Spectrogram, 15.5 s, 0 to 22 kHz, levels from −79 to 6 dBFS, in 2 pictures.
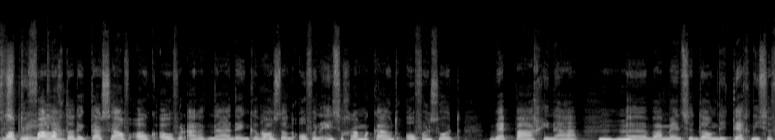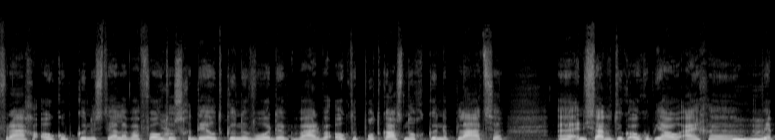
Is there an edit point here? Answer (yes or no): yes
